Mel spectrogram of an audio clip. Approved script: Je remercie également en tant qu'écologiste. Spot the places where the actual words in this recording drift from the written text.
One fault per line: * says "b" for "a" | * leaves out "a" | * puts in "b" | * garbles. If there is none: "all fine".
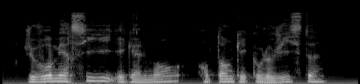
* puts in "vous"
